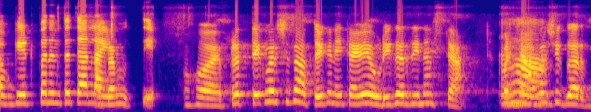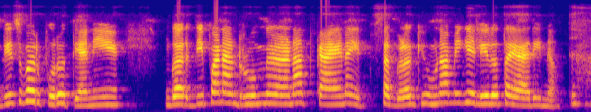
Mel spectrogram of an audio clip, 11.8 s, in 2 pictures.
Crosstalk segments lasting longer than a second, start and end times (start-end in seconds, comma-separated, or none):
none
